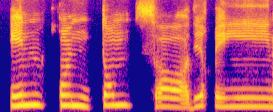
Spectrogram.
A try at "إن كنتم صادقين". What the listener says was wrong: Okay, so the kaf is also a light letter. Your sad was perfect. And qaf was perfect on the last word. In kuntum, kaf, lower it because it's not one of the 7 heavy letters.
